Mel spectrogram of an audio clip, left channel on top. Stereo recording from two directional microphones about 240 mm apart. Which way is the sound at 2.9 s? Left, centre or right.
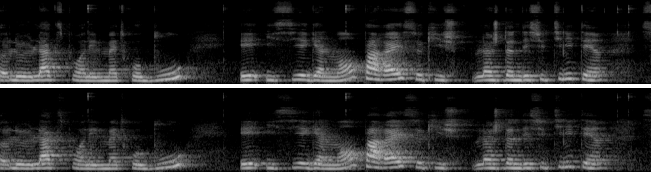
Left.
